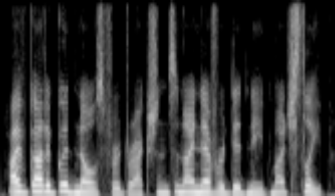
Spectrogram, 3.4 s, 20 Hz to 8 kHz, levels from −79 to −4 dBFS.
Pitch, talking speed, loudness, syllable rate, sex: 210 Hz, 250 wpm, -17 LUFS, 5.7 syllables/s, female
